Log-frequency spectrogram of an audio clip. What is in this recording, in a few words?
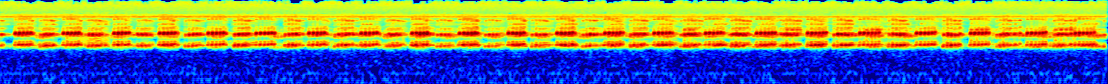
Fejervarya Sakishimensis Is Calling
